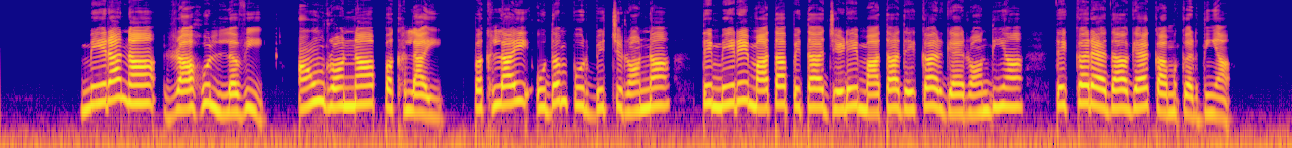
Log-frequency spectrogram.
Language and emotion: Dogri, neutral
